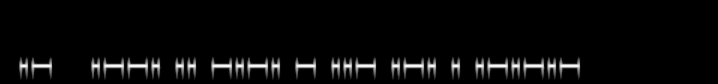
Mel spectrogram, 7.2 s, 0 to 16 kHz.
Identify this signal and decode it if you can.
Morse code, heard as a keyed tone, about 20 wpm, 700 Hz. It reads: A PICTURE.
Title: Sentences with 8-Word Phrases - Spoken Beginning - 20wpm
